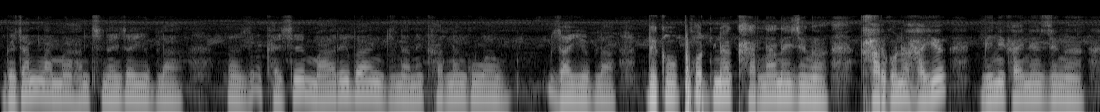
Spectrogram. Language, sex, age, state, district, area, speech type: Bodo, male, 30-45, Assam, Baksa, rural, spontaneous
